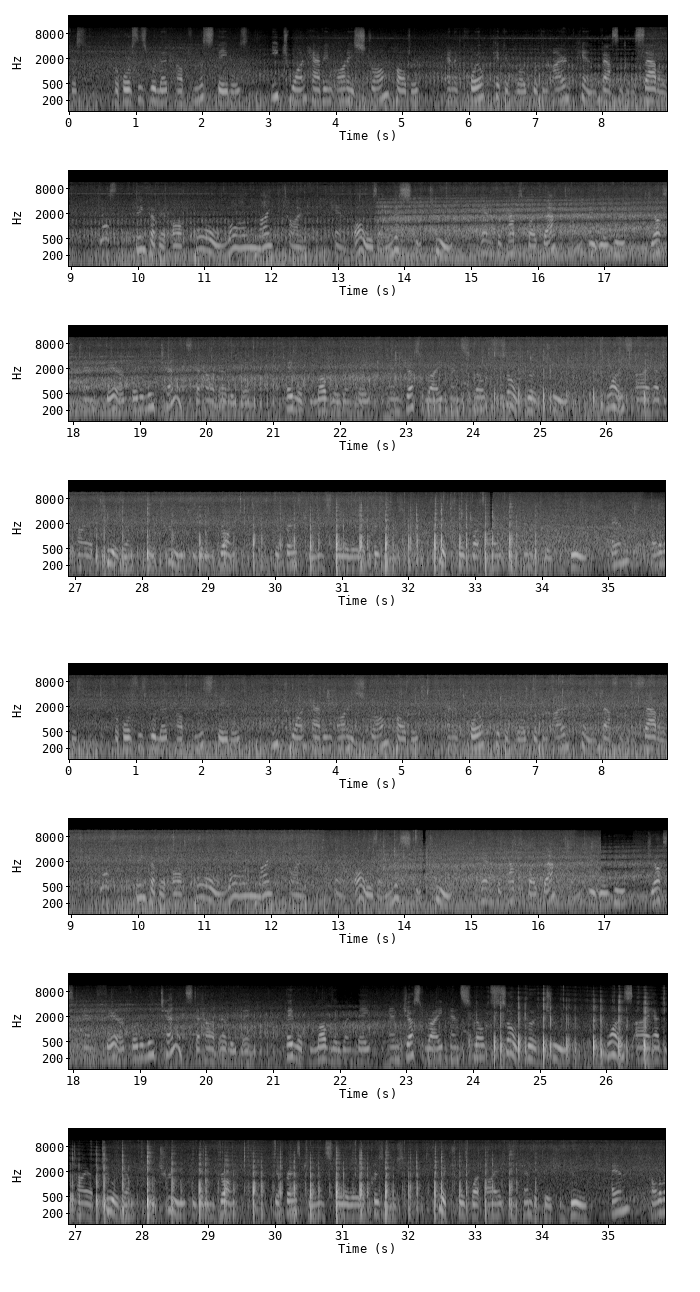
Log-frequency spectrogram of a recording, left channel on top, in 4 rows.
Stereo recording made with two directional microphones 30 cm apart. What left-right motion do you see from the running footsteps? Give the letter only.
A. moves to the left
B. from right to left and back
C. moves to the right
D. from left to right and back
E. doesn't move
A.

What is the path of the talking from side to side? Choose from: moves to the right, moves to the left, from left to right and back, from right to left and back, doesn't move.
doesn't move.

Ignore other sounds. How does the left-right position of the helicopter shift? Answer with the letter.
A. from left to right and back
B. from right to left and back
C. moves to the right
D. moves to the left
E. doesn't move
D.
